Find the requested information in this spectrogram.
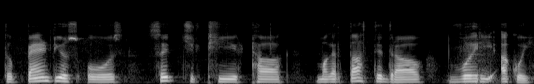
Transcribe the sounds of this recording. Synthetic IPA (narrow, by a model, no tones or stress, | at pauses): t̪ɨpɛ̃ːɳʈijosoːs | sɨt͡ʃiʈʰiːk̚ʈʰaːk | mɐɡɐɾt̪ɐst̪ed̪ɾaːʋ | ʋəɦɾiːʔɐkoːi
